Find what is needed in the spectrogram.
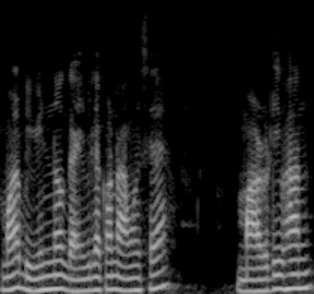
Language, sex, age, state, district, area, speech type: Assamese, male, 45-60, Assam, Majuli, rural, spontaneous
